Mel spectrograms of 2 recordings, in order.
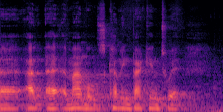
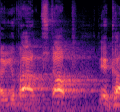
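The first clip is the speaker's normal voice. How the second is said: much higher, louder mock voice of a know-it-all; pompous naysayer; 12 semitones higher, 4 dB louder than usual. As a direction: lampoon a smug doubter, squeaky and loud. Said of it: "imagine it was someone like this saying".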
